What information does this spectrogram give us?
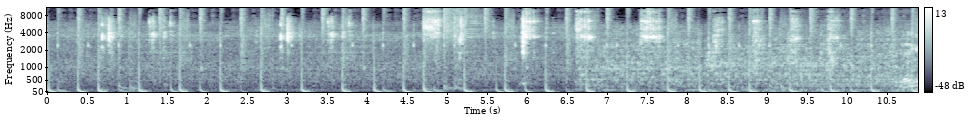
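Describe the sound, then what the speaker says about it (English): Tools tightening bolts and nuts while mounting a Harbor Freight Badlands 2500 lb winch: a close, regular series of ratcheting clicks and metallic knocks repeating steadily throughout. "So we just need to tighten up these bolts and nuts."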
